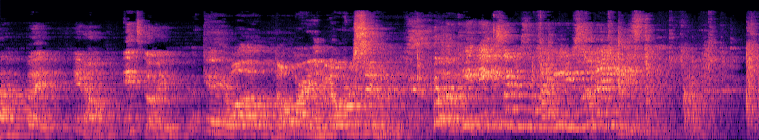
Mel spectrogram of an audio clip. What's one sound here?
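A young man speaks reassuringly nearby.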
